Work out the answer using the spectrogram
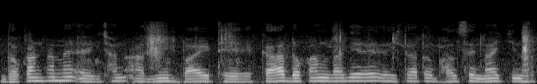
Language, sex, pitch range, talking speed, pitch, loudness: Sadri, male, 135-155 Hz, 165 wpm, 145 Hz, -24 LUFS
